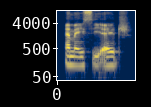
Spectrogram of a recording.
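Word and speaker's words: Mach: How do you pronounce it? M-A-C-H?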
